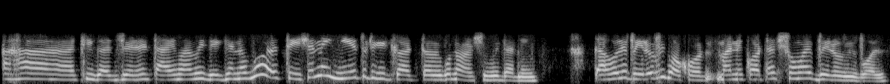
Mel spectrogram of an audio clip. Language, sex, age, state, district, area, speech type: Bengali, female, 18-30, West Bengal, Kolkata, urban, conversation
